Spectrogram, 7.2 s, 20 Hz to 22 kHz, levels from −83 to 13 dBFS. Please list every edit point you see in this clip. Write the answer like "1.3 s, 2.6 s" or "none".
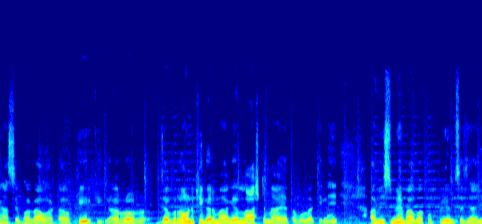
none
